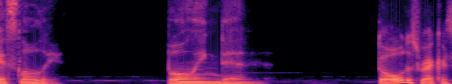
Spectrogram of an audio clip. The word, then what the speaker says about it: Bullingdon: Bullingdon. The oldest records spell it Bullsden in 1179.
